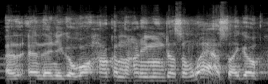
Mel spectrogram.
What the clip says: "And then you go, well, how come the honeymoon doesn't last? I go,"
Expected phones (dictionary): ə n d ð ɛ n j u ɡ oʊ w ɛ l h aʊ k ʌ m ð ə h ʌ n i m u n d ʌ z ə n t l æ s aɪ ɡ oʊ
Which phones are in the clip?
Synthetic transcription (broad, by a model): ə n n ð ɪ n j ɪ ɡ oʊ w ɛ l h aʊ k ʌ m ð ə h ʌ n i m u n d ʌ z ə n t w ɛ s aɪ ɡ oʊ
